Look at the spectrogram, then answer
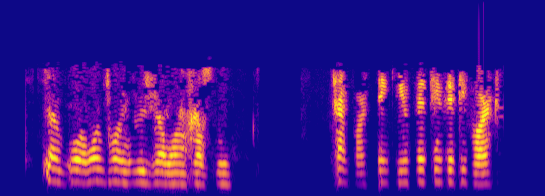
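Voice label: Sheriff, Parks, Sheriff radio scanner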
